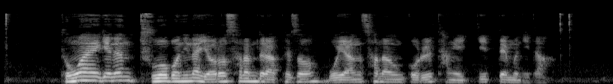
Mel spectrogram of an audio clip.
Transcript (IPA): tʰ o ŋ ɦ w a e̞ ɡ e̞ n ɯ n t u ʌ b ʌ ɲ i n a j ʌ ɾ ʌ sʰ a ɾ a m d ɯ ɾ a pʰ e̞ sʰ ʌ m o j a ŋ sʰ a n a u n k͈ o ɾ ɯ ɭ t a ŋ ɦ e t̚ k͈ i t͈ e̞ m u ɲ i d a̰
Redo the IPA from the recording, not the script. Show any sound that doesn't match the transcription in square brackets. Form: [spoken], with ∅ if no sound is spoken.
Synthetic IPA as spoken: [t] o ŋ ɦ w a e̞ ɡ e̞ n ɯ n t u ʌ b ʌ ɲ i n a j ʌ ɾ ʌ sʰ a ɾ a m d ɯ ɾ a pʰ e̞ sʰ ʌ m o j a ŋ sʰ a n a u n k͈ o ɾ ɯ ɭ t a ŋ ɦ e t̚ k͈ i t͈ e̞ m u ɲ i d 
